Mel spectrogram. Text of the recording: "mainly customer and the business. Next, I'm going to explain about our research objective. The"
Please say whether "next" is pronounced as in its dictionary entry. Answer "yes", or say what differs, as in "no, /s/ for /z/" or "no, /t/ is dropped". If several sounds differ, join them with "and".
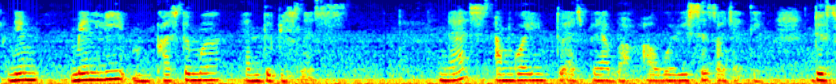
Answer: no, /k/ is dropped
